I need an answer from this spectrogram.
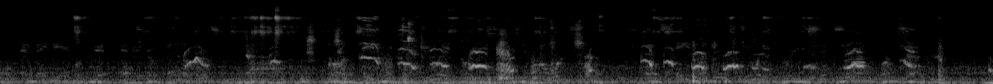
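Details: Seven-week-old chocolate brown Toy Poodle puppies playing in a newly enlarged pen: frequent short high whimpers and yips around the middle pitch range, overlapping from several pups, over a low steady background hum and rustling.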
